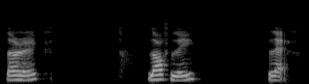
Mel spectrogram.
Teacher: The next are the lateral consonants. The first is the L, which is lateral, palatal, and voiced. For the spelling L, we have lyric, lovely, leg.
